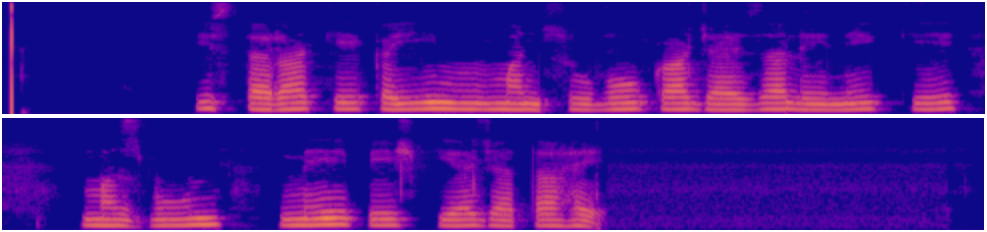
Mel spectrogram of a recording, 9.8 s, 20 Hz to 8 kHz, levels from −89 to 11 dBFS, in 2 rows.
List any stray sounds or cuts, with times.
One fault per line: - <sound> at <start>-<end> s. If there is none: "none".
none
